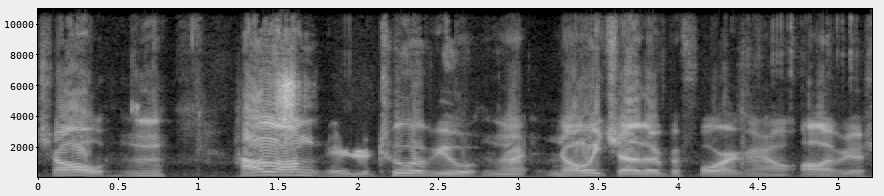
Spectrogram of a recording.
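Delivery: words mushed while chewing a mouthful. In a role-play game, Andromeda looks between the two of them and asks, mouth full. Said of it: "with her mouth full of like seaweed".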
